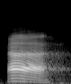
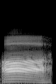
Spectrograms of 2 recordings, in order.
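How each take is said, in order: First: The vowel is front, as in bat. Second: The vowel is back, as in father. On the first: No emphatic consonant comes before it. "Normally it sounds like a" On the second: An emphatic consonant comes before it. "as in father, no longer a as in bat"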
